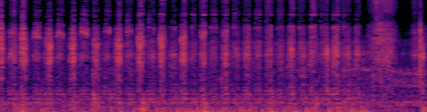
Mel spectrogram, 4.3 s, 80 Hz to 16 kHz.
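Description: A coin scratching the coating off a Power 10s scratch-off lottery ticket in quick, repeated strokes, several a second.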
